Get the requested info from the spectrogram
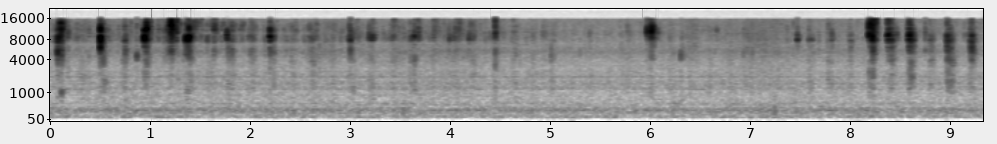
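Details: Meonji, a giant rabbit at Alpaca World, chewing vegetables: bursts of crisp crunchy bites at the start and end, softer irregular munching between, recorded close in a quiet small room.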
